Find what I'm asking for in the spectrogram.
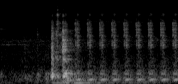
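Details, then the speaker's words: John Deere 190E excavator with the key on and the engine off: a steady rapid clicking about nine per second from the throttle stepper motor pulsing. The electronic throttle doesn't work, and a fried ECM is suspected but unconfirmed. "you hear that clicking? Well, that clicking corresponds back here to this here, which is called your stepper motor, which runs your throttle. So, when that's clicking, you can feel this motor pulsing."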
